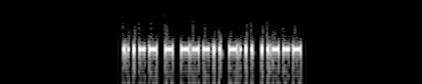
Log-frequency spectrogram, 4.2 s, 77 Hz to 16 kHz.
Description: Morse code, heard as a keyed tone, about 45 wpm, 700 Hz. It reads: 3T8B2
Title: Code Groups - 5 Letter:Numbers - 45wpm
